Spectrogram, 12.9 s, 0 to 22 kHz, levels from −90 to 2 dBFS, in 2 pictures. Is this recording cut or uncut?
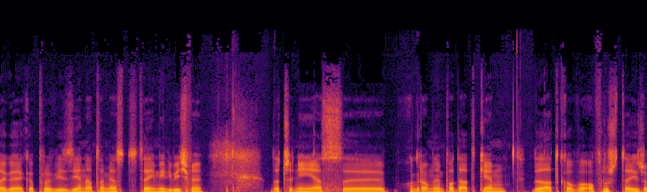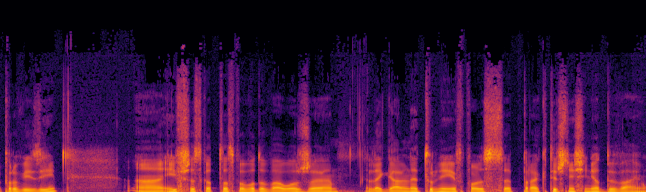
cut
